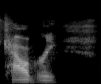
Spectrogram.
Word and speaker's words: Calgary: for a sales team and Calgary that's how they say it I got corrected I used to say Calgary it's Calgary uh up in up in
